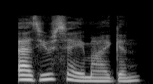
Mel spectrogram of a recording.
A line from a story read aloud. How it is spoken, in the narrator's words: Swan replied in a meek voice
